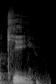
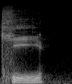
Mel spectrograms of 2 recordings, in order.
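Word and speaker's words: Cay: Green Turtle Key, to be specific. And let it be known that it's pronounced Key. It is not pronounced K. K is, you know, how the white people freaking pronounce it.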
